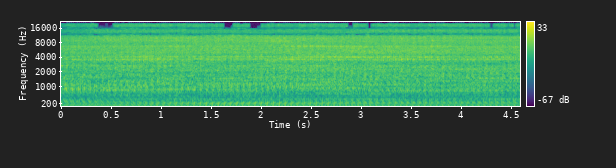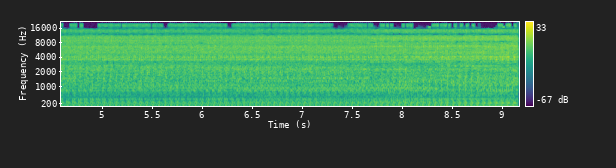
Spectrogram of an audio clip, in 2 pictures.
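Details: Moto Guzzi single shed find ticking over for the first time in about 40 years after head work, needing adjustment: steady, even slow thump a little over three beats a second, no knocks or misses. Healthy normal idle.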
